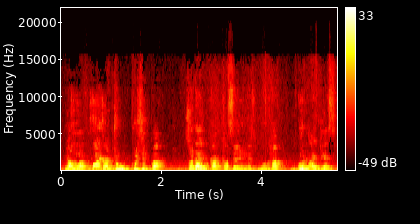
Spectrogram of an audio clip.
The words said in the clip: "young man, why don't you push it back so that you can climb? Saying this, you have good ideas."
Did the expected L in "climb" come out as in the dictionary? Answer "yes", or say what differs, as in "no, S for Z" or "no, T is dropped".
no, L is dropped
